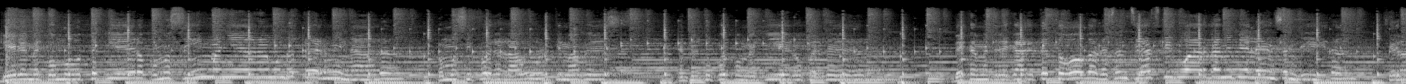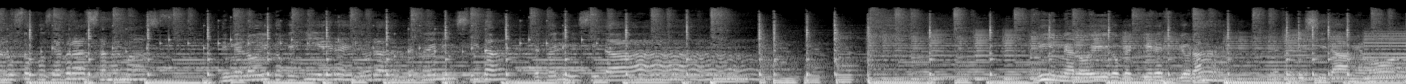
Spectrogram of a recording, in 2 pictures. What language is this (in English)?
Spanish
